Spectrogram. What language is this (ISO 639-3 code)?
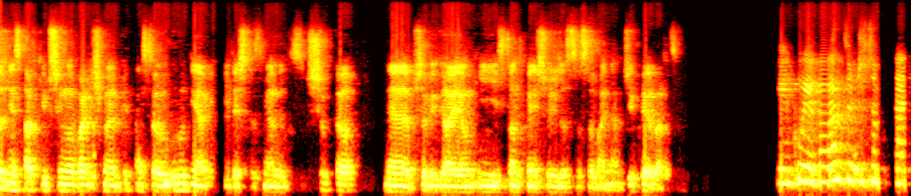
pol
